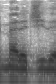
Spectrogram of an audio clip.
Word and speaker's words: Medig: Yeah, Medical Injury Group, otherwise known as Medig, and it's spelled M-E-D-I-G, for those listeners out there. So it's Medig.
